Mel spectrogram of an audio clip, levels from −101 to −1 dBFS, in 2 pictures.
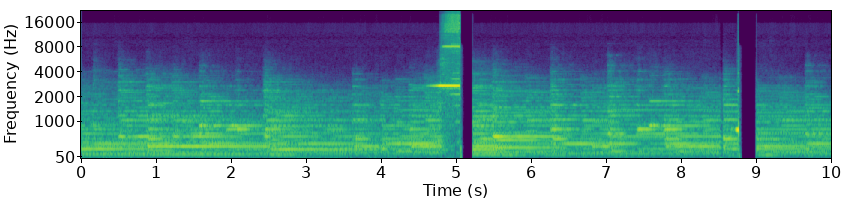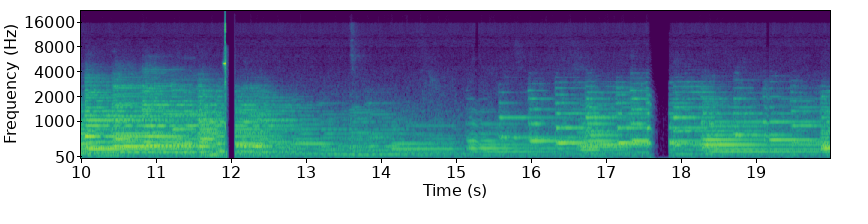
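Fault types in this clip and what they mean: Unstable filter: A recursive filter's coefficients went bad, so its output fed back on itself and grew until it overflowed and reset. Three tones swell and then cut to silence: near 3 kHz over about half a second, near 700 Hz, and near 5 kHz.
Short concealed packet loss: Forty milliseconds of audio reached the decoder too late at 8.51, 15.25 and 19.13 s. Each time the receiver extended the preceding sound to cover the gap and blended back, leaving a brief smear in place of the lost material.
Long network dropout: At 17.57 s, 260 ms of audio goes missing, likely because the network stopped delivering it. The receiver continues the previous sound, which fades to about 60 ms of silence before the clip resumes at 17.85 s without the lost portion.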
